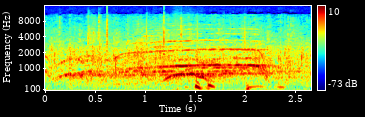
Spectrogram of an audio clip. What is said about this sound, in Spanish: Pocos como que les empiezan a temblar bien gacho las chichis y merecen un verdadero y hermoso aplauso.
